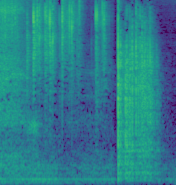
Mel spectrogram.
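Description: Dice rolled during a tabletop role-playing game's search skill check: many quick hard clicks and rattles, a sharper clatter partway through, then a fading tumble, with no talk over it.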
